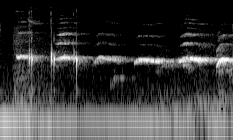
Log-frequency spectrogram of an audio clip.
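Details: Female blue merle Australian Shepherd puppy whining: a few sharp yips, then a long, steady, high-pitched thin whine that wavers slightly, over a low background hum.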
